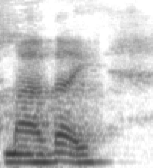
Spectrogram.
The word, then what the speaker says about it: Mathai: more phonetically, and so in Kikuyu the pronunciation is a little bit stretched out, Mathai, so the A is, she just wanted to differentiate her name from my dad's name.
